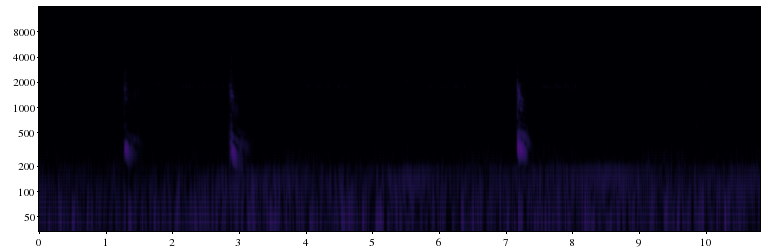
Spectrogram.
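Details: Frogs calling by a pond in a binaural recording: three sharp, falling, rattling croaks, two close together and one later, stand out above a bed of soft buzzing trills and a steady low hum.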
